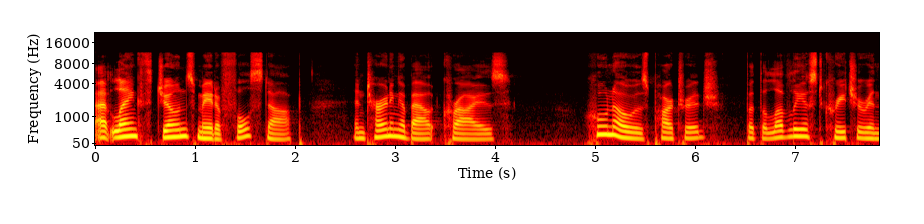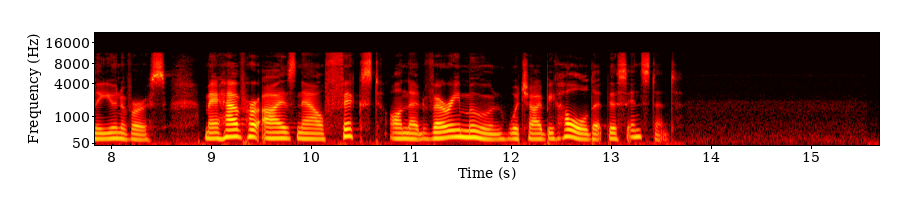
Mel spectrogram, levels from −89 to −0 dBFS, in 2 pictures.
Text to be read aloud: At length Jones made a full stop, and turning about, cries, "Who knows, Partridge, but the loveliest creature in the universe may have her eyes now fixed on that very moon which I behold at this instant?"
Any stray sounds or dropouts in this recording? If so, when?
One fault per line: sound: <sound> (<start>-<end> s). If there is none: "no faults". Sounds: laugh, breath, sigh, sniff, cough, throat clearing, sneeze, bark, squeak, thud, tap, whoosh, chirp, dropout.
no faults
